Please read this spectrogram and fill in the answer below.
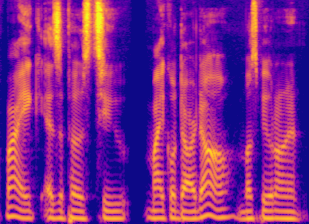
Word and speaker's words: Dardant: But most of my handles are Michael Dardant, Dardant. The T is silent because I am French.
